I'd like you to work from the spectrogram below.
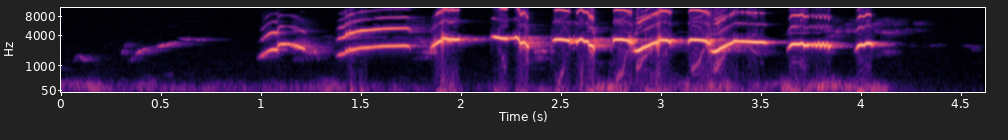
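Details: Oriental magpie-robin singing strongly, used to prompt other magpie-robins to answer: soft opening notes, then a long series of loud, clear whistles repeated about three times a second.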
